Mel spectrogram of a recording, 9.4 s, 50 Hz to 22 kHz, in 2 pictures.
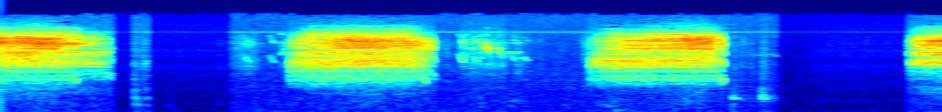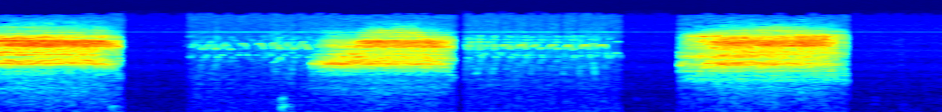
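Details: Several barn owl chicks, 7 to 19 days old, warming each other in a pile while the adults are away hunting; overlapping harsh hissing screeches of varying length and loudness, some louder bursts among quieter rasps.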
